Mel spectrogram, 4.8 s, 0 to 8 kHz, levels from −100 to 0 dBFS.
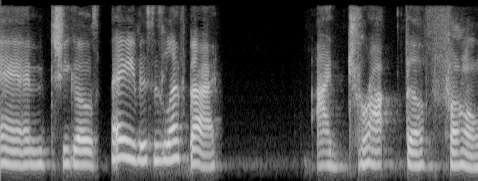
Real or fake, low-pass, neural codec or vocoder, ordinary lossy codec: fake; 7.2 kHz; vocoder, 22.05 kHz, 80 mel bands, HiFi-GAN; MP3, 64 kbps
